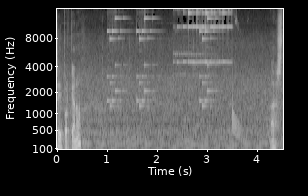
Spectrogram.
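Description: Short electronic menu chimes beep in quick succession.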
